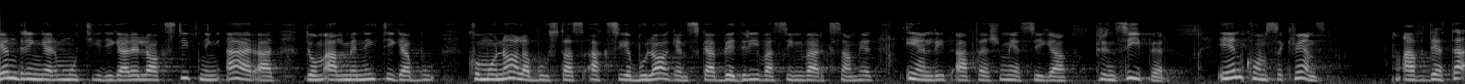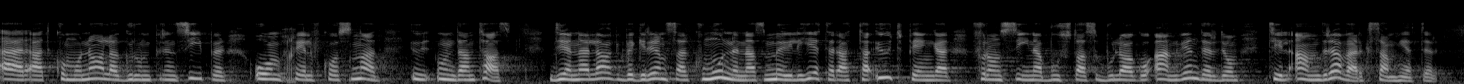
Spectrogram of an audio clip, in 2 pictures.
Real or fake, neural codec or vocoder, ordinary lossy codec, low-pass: real; none; none; 7.2 kHz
